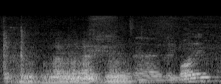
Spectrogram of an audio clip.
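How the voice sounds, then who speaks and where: Deep, formal male official, distant noisy mic. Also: sing-song, very slow. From Ukraine. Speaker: deputy department head. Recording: distant mic with background noise.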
